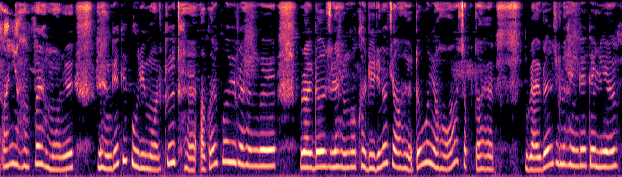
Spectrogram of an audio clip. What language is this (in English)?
Urdu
